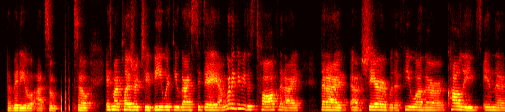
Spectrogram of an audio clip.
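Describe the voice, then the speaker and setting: A woman with a medium pitch and fairly even intonation speaks amid audible room echo. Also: moderate pace. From Puerto Rico. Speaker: cancer epidemiologist, professor. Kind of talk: lecture. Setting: video call.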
